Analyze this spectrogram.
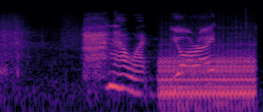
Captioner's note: sighs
